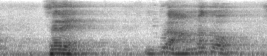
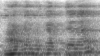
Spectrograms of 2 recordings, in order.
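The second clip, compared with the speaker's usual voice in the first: normal talking voice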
